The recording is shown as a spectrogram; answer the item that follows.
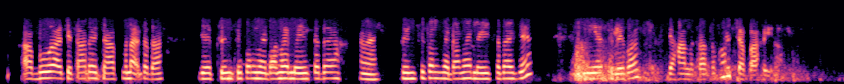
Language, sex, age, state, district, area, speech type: Santali, female, 30-45, West Bengal, Birbhum, rural, conversation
